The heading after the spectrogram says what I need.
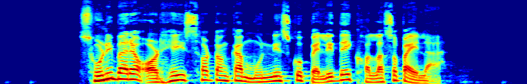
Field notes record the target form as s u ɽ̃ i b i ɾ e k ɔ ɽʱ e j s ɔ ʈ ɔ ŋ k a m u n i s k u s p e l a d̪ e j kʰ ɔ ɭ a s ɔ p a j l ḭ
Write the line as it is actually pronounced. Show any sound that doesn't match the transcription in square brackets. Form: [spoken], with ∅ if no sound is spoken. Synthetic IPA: s u ɽ̃ i b [a] ɾ e [ʔ] ɔ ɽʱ e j s ɔ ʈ ɔ ŋ k a m u n i s k u [∅] p e l [i] d̪ e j kʰ ɔ [l] a s ɔ p a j l [a̰]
